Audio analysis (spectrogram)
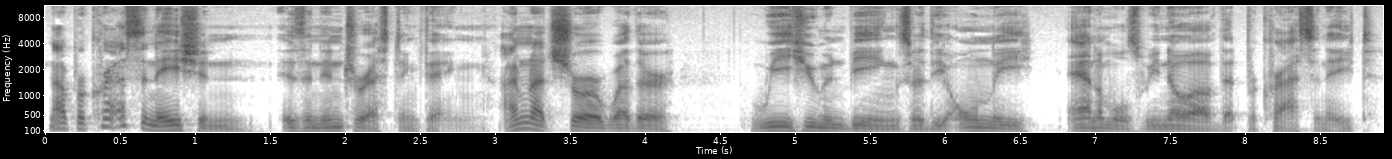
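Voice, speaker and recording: A man leading a guided meditation in an informal, conversational style, with a gentle, encouraging manner and light self-deprecating humour. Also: extremely low pitch, lively intonation, moderate pace, gravelly.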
